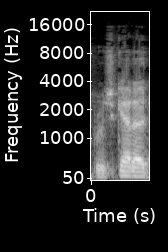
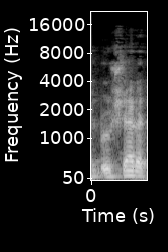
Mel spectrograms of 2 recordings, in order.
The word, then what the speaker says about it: bruschetta: does Bruce Bruce Quetta by the way it's pronounced bruschetta just FYI if somebody says bruschetta to be honest with you it's fine it's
